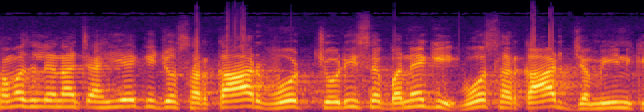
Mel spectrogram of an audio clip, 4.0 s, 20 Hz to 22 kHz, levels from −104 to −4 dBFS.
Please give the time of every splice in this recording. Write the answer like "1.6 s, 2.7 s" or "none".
2.9 s

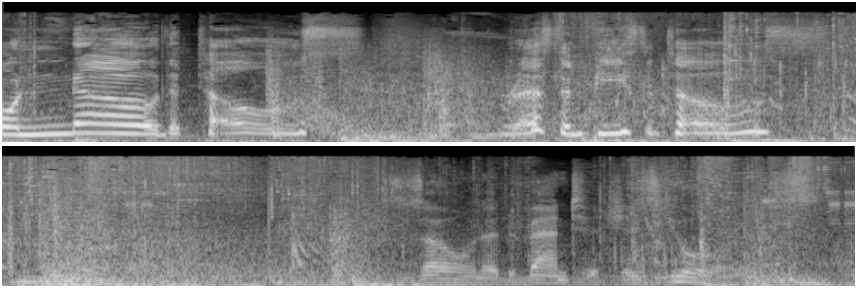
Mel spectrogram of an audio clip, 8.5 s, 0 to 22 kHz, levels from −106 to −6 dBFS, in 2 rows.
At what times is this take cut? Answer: none

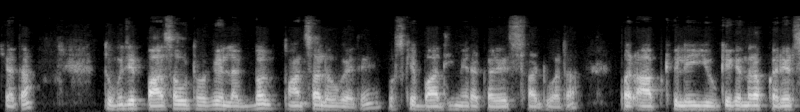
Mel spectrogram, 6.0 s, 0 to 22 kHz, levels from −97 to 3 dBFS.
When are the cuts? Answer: none

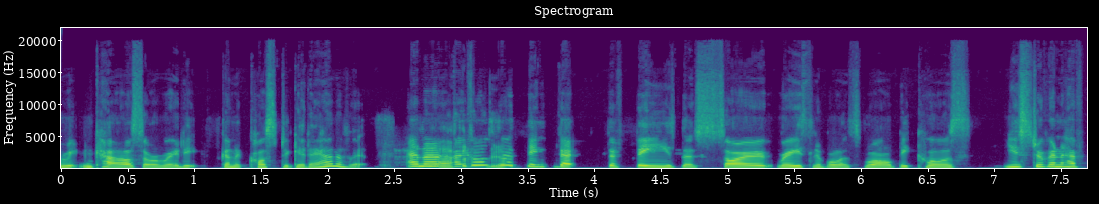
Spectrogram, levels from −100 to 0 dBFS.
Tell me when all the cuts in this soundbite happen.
2.4 s

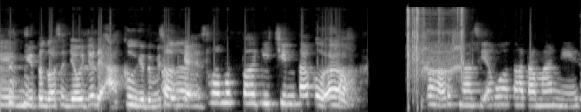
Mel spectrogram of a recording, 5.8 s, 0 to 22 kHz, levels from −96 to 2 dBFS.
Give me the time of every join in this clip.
3.8 s

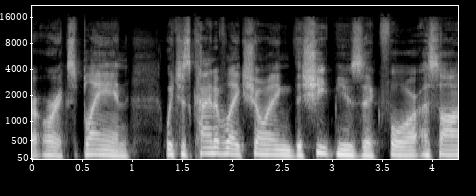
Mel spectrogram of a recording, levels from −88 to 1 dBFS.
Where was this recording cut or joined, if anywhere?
none

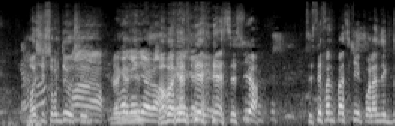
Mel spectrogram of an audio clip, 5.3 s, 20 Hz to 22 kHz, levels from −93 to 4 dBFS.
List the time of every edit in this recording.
none

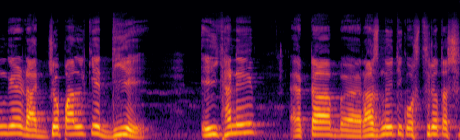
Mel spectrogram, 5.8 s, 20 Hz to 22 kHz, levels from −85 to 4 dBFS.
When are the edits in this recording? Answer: none

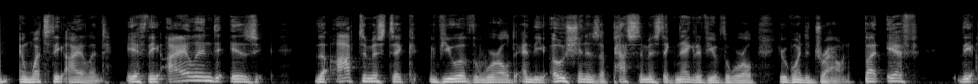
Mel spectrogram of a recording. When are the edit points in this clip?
1.1 s, 8.5 s

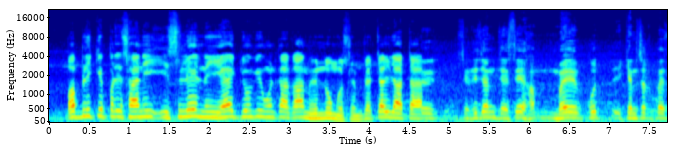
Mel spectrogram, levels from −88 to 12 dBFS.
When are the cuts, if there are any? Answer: 4.8 s

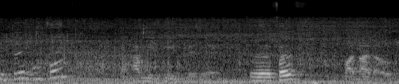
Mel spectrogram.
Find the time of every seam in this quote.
none

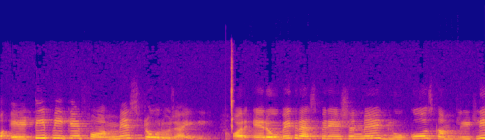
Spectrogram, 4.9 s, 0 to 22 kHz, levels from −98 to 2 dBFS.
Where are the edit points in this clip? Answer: 2.2 s

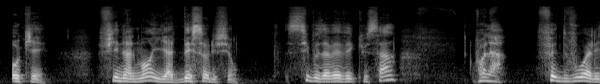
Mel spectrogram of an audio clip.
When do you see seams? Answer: 2.8 s

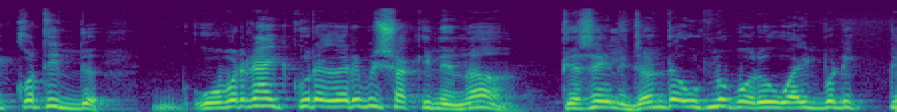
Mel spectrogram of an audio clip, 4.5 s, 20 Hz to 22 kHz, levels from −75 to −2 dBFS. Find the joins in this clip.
2.7 s

